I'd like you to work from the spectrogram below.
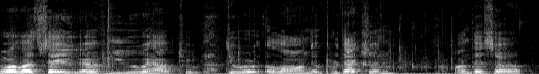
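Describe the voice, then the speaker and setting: In a room with audible echo, a man mumbles at a very slow pace, his fairly high pitch held to fairly even intonation. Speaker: animation software tutorial creator. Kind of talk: tutorial. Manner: mumbling.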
